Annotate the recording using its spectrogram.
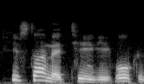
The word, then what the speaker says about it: Hipstamatic: 힙스타매틱이고, 그게 이제 스펠링이 HIPSTAMATIC.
